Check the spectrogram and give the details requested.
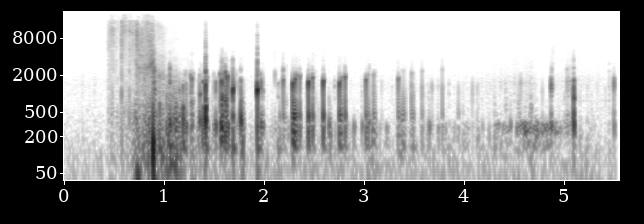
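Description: Loud, irregular gurgling and squelching bowel rumbles in bursts, swelling again toward the end: borborygmi from an upset stomach.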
